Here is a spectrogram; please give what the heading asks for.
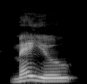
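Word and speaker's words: Mailloux: and my you uh Mayu by the way is pronounced may you is looking good like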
